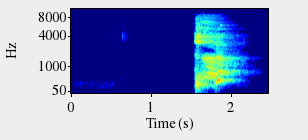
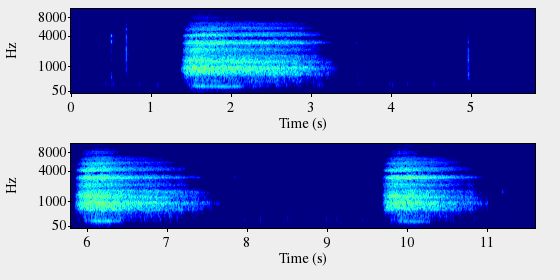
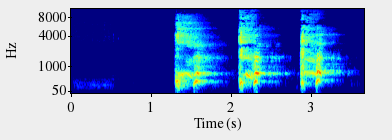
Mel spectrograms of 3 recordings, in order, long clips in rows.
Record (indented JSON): {
  "cough_length": "2.5 s",
  "cough_amplitude": 17909,
  "cough_signal_mean_std_ratio": 0.34,
  "exhalation_length": "11.6 s",
  "exhalation_amplitude": 3026,
  "exhalation_signal_mean_std_ratio": 0.46,
  "three_cough_length": "3.7 s",
  "three_cough_amplitude": 26330,
  "three_cough_signal_mean_std_ratio": 0.37,
  "survey_phase": "beta (2021-08-13 to 2022-03-07)",
  "age": "18-44",
  "gender": "Female",
  "wearing_mask": "No",
  "symptom_headache": true,
  "symptom_onset": "12 days",
  "smoker_status": "Never smoked",
  "respiratory_condition_asthma": false,
  "respiratory_condition_other": false,
  "recruitment_source": "REACT",
  "submission_delay": "0 days",
  "covid_test_result": "Negative",
  "covid_test_method": "RT-qPCR",
  "influenza_a_test_result": "Negative",
  "influenza_b_test_result": "Negative"
}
